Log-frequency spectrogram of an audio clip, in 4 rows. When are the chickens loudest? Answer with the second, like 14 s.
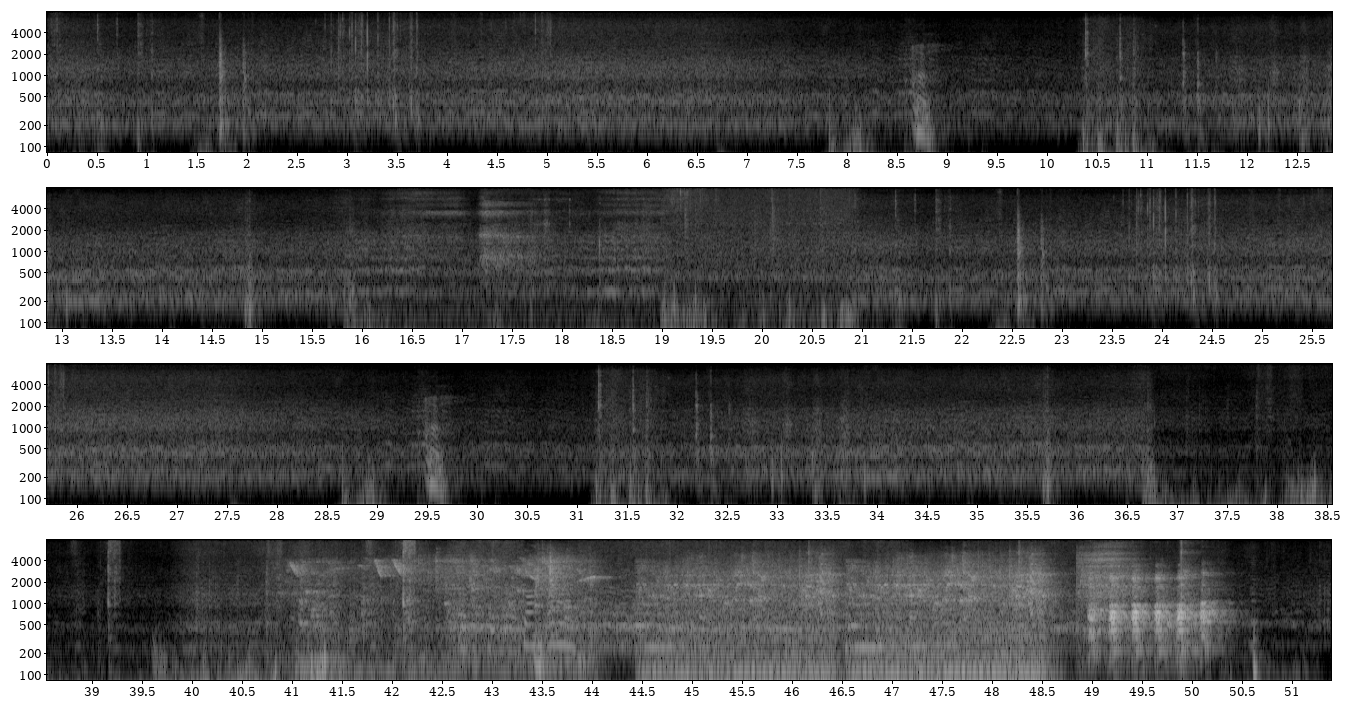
49 s.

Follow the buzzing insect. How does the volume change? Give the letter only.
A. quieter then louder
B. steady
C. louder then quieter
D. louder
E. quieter
D.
